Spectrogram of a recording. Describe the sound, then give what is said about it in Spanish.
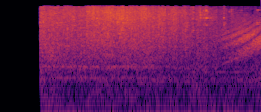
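After a brief silence, a sudden loud explosion in New York City erupts and rolls into a sustained, roaring rumble with crackling, shattering debris. It is intense, with no voices. “Una serie de explosiones desgarra la ciudad de Nueva York.”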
